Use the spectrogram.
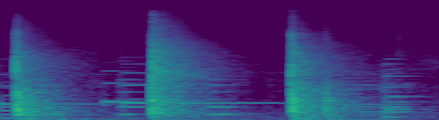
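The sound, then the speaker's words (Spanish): Three heavy stomps of an elephant's foot thud on the ground at a steady, evenly spaced pace, counting to three, each one a loud, dull impact that rings out briefly before the next. No one speaks. “El suelo retumbó, pero no fue suficiente.”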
